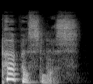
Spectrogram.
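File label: "purposeless", British English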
